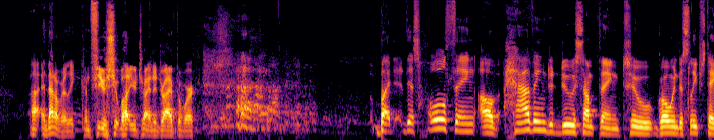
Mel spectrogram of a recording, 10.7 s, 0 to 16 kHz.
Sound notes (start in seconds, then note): 3.1 some laughter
